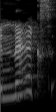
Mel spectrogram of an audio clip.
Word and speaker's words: Ne: This Abịdịị is not pronounced the same way as in the English alphabet, N. It is pronounced as in the letters N-I, Ne, in the U.S. coin nickel. Say it with me. Ne, Ne, Ne, Ne, as in nickel.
